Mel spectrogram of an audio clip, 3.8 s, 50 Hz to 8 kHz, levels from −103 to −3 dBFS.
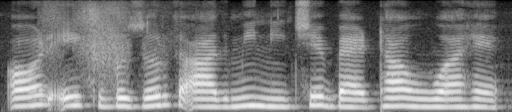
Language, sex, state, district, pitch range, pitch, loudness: Hindi, female, Bihar, Patna, 200-220 Hz, 210 Hz, -15 LUFS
